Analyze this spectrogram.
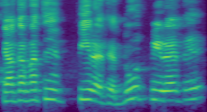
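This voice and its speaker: A man's voice: high-pitched, a little fast, a little mellow. A male grammar teacher, giving a classroom-style lesson. He repeats each phrase and keeps quizzing his pupils as children.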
